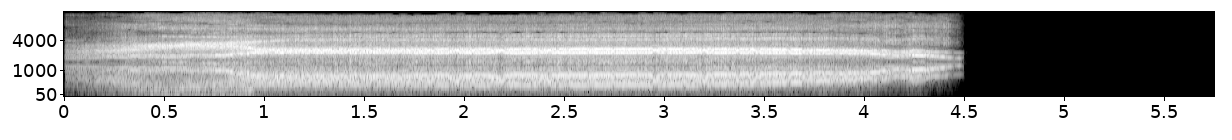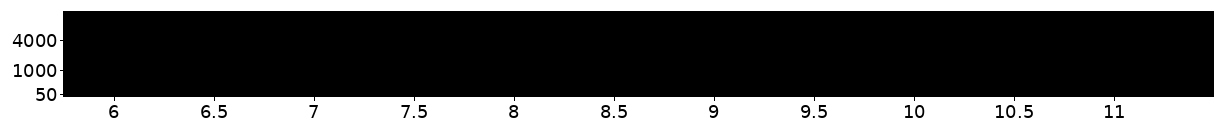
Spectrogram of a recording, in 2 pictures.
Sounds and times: Monster Scream 0:00.0 - 0:04.5

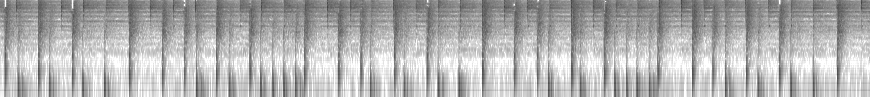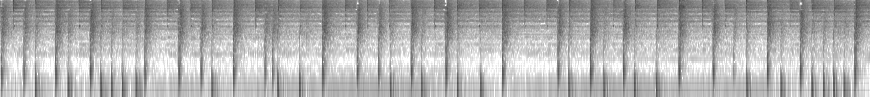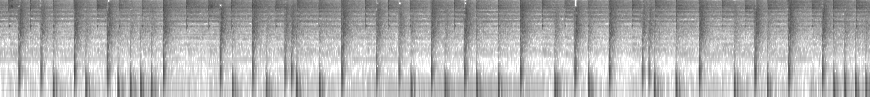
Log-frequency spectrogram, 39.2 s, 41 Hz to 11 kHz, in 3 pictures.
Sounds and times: drum 0:00.0 - 0:39.1

